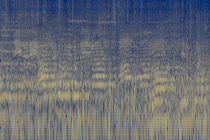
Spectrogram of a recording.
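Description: A voice singing a devotional chant in long, gliding held notes over a fast, rhythmic percussion beat.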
